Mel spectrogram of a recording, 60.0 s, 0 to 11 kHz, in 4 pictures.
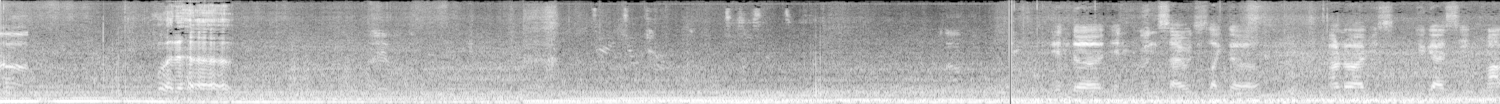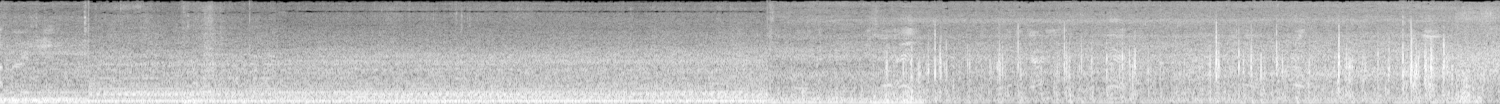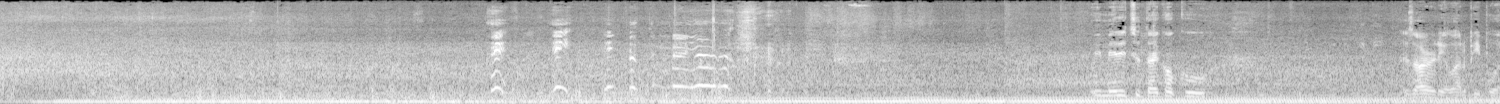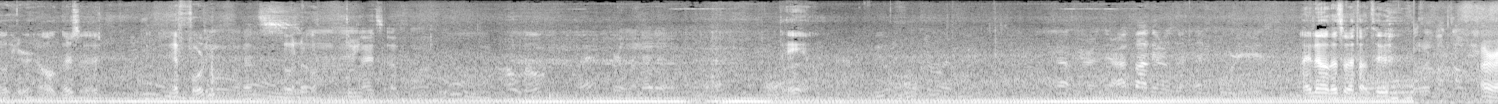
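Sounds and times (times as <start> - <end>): car engine and road drone: 0.0 - 59.9.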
